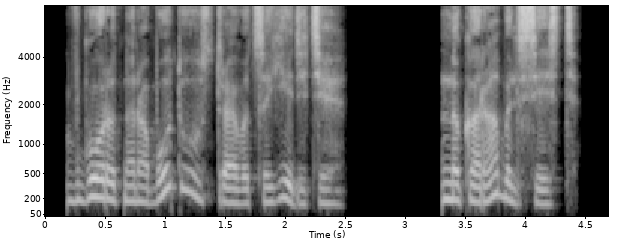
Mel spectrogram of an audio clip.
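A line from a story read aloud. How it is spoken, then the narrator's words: Plain. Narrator (Russian): ответил Санат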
